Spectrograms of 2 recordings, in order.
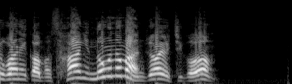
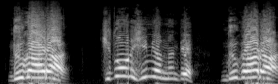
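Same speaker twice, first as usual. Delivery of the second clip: loud, higher delivery as God speaking; commanding; 5 semitones higher, 6 dB louder than usual. Retold or imitated. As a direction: drive home the divine order. God's command voiced in sermon.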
